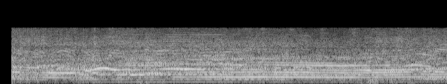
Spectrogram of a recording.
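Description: Racing motorcycle engines running at high revs, several engine notes overlapping and wavering in pitch, over the chatter of a trackside crowd.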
